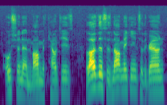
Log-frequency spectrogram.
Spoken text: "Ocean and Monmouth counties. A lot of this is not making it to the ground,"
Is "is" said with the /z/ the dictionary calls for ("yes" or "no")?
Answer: yes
